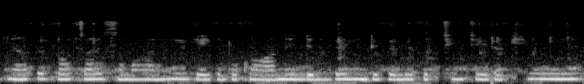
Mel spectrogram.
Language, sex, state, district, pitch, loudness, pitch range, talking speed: Hindi, female, Punjab, Fazilka, 235 Hz, -14 LUFS, 230-245 Hz, 185 wpm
